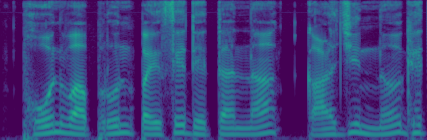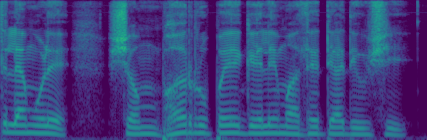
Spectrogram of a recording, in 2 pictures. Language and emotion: Marathi, sad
